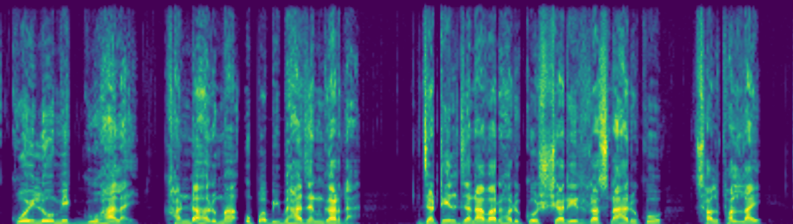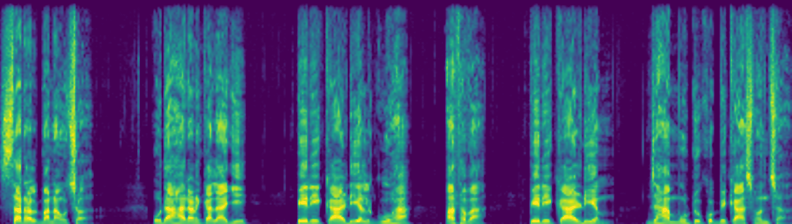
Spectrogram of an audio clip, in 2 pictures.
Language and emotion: Nepali, neutral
